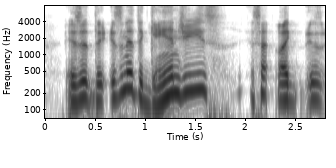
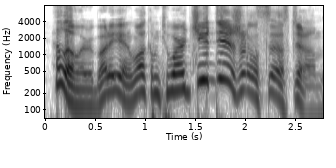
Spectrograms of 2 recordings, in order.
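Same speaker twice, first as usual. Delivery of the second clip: put-on loud, higher slurred drunk voice; drunk Dana Carvey bit; 7 semitones higher, 4 dB louder than usual. Retelling a comedian's bit, slurred drunk voice. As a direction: slur it like a drunk emcee. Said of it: "can't say the word judicial without sounding drunk".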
